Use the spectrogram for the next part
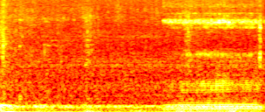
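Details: Adult man (Luke) asleep on a voice-chat microphone: low, rough, droning loud snoring picked up close to the mic; snoring.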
